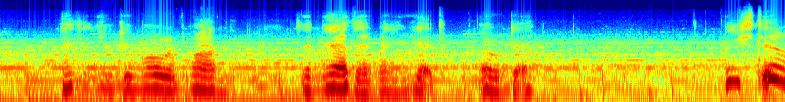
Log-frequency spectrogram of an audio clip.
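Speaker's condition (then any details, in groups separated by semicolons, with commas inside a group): Pompe disease, late onset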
